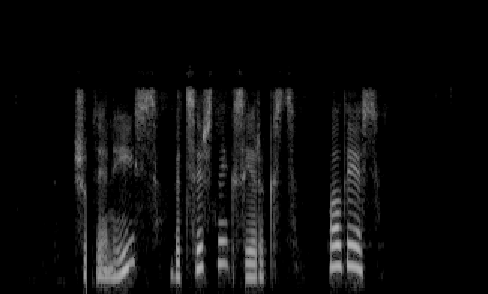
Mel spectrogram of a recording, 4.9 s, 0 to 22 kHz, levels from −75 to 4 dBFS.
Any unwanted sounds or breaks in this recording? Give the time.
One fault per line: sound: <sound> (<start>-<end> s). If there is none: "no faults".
sound: dropout (0.9-0.9 s)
